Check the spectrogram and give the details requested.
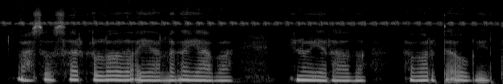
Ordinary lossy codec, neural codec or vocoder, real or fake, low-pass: none; vocoder, 44.1 kHz, 128 mel bands every 512 samples, BigVGAN v2; fake; none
